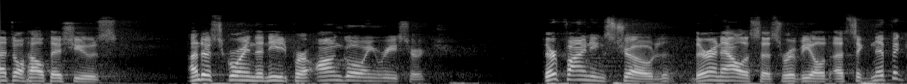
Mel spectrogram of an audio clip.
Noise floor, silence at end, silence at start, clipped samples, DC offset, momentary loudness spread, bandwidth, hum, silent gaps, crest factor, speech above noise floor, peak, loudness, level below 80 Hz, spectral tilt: -63 dBFS; 0.05 s; 0 s; under 0.1%; under 0.1%; 10 LU; over 20 kHz; none; none; 18 dB; 42 dB; -4 dBFS; -20 LUFS; -42 dBFS; -3.5 dB/octave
